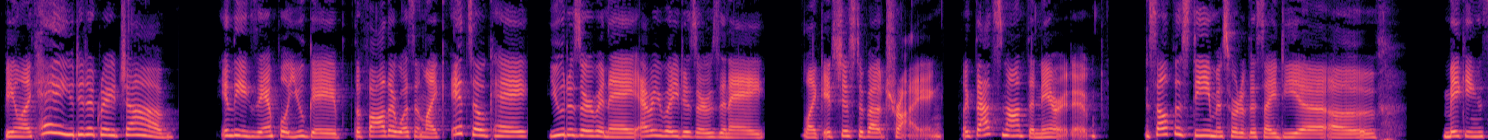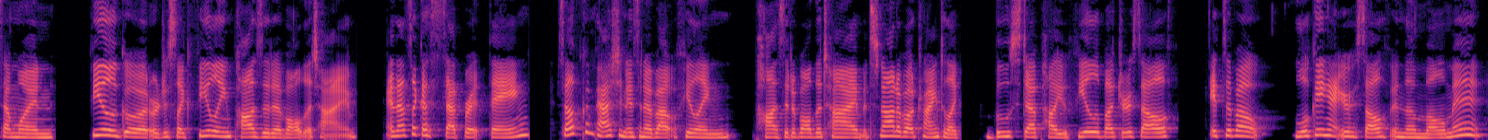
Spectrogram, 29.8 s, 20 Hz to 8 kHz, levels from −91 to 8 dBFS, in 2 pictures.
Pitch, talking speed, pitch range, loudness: 250 Hz, 185 wpm, 220-285 Hz, -18 LUFS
